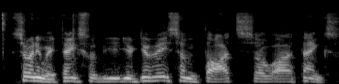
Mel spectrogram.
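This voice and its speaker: The sound is dry and close, with no echo. A man talks at a fairly slow pace, his pitch varying in an ordinary way. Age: 60s. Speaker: audience member, veteran. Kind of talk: Q&A question. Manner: halting.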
